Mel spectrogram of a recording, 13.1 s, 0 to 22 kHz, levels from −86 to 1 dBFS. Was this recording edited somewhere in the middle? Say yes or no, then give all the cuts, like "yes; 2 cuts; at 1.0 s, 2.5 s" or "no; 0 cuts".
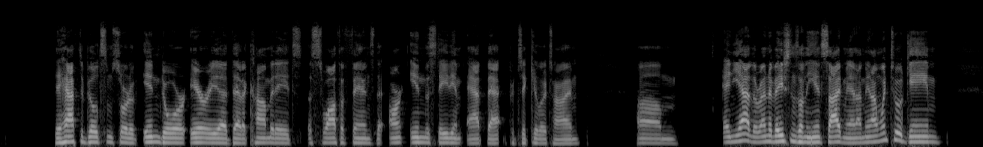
no; 0 cuts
